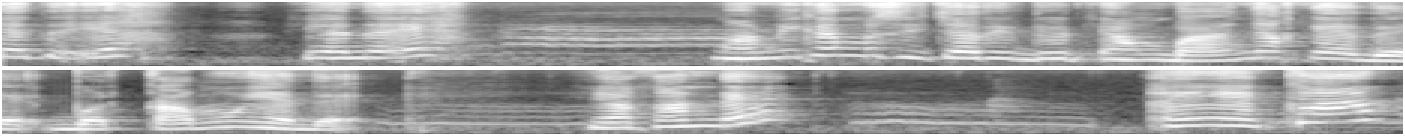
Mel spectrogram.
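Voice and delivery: doting high sing-song; pet talk. Real, not acted. Cooing to her cat.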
